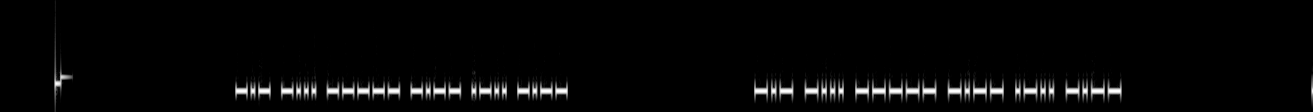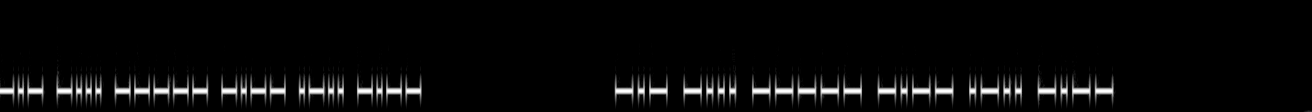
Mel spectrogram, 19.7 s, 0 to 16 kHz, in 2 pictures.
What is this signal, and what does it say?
Morse code, heard as a keyed tone, about 37 wpm, 700 Hz. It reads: KB0YLY KB0YLY KB0YLY KB0YLY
